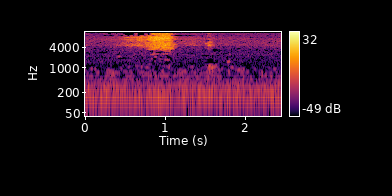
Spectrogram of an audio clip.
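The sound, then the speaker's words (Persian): Water lapping around rocks, a steady low, churning wash with a couple of brief hissing splashes rising above it, fairly quiet and continuous with no voices. “صدای آبی که از دوروبر صخره در میآید به طور واضح در آب شنیده می شود”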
